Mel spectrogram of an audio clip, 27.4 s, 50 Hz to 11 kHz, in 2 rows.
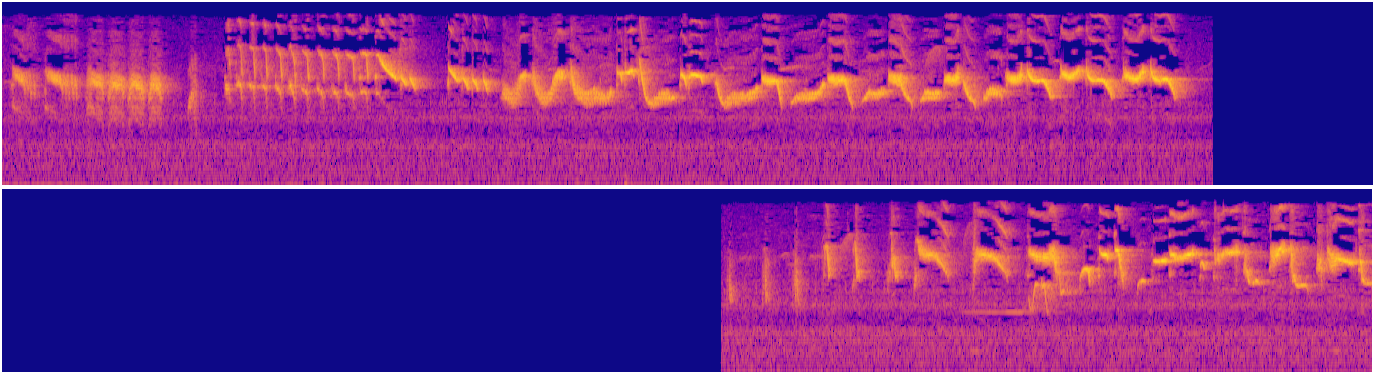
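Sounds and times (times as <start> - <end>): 
wild Chinese hwamei singing in its natural habitat: 0.0 - 12.1, 20.9 - 27.3.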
